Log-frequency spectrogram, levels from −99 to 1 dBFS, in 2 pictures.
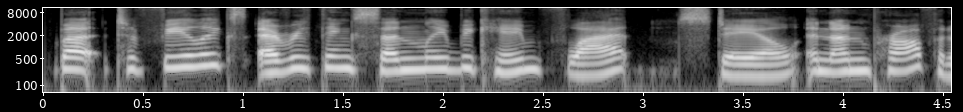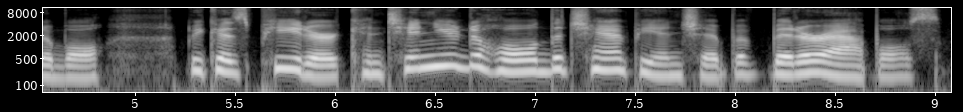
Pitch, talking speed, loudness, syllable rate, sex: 225 Hz, 130 wpm, -18 LUFS, 5.2 syllables/s, female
